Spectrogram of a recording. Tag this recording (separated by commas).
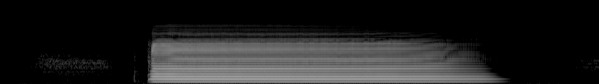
Musical instrument, woodwind instrument, Music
